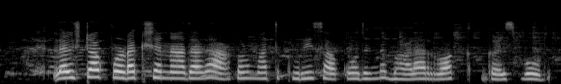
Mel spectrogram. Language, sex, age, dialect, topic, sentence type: Kannada, female, 18-24, Northeastern, agriculture, statement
